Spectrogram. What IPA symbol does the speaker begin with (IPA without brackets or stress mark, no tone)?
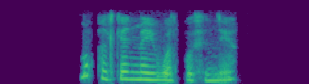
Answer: m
